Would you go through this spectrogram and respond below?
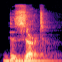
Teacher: this is dessert notice that the first syllable is dip and the second starts with a Z sound we stress the second syllable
